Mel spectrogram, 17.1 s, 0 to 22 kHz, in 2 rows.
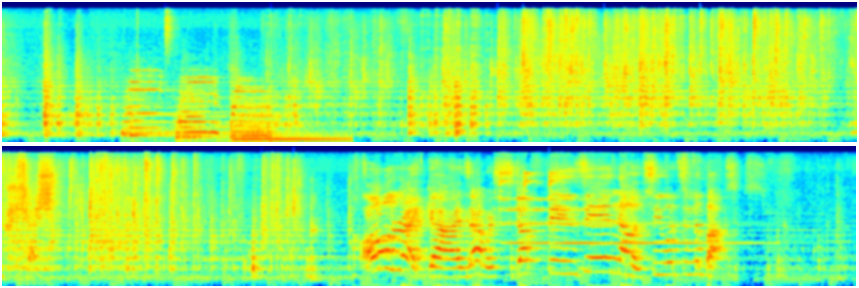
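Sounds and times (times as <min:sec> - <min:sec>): crinkling and rustling: 0:02.8 - 0:08.4, 0:09.2 - 0:11.9.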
